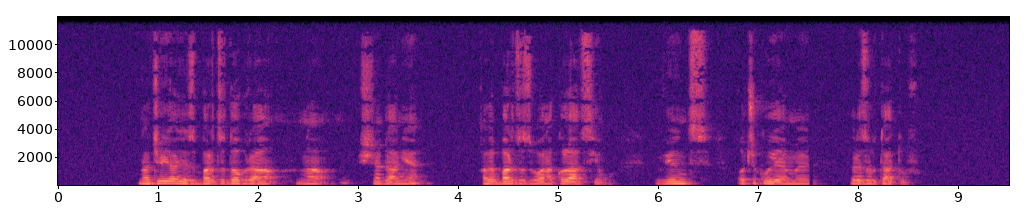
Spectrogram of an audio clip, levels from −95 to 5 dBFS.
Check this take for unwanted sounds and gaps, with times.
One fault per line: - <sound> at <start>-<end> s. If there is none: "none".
- dropout at 7.5-7.5 s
